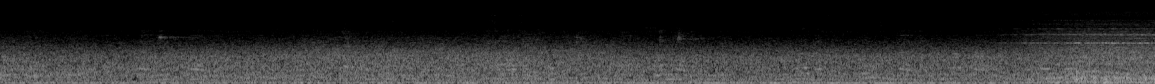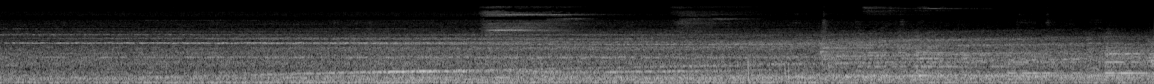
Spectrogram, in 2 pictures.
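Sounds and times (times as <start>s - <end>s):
electric train whine and wheel noise: 0.0s - 23.0s
chiming train-approach melody: 10.0s - 23.0s.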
